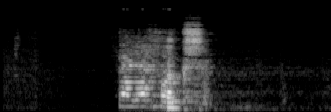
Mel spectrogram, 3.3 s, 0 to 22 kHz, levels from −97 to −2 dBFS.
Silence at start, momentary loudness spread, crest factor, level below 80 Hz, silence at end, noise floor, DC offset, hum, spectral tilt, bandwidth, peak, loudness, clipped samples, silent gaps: 1.2 s; 7 LU; 24 dB; -72 dBFS; 1.25 s; -88 dBFS; under 0.1%; none; -4 dB/octave; 9.6 kHz; -6 dBFS; -25 LUFS; under 0.1%; none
